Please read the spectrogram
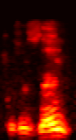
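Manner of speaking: zei said loud, stress on the open E; zei, open E carrying the accent; open E demo. Shown as a demonstration. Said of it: "tiene un tono alto en la segunda sílaba".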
